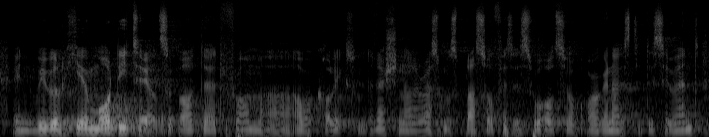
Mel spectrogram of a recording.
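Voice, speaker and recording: A man with a German-speaking European accent talks at a fairly quick pace with fairly even intonation. Room echo and noticeable background noise are present. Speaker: EU agency official. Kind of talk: opening speech at a conference. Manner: formal.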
